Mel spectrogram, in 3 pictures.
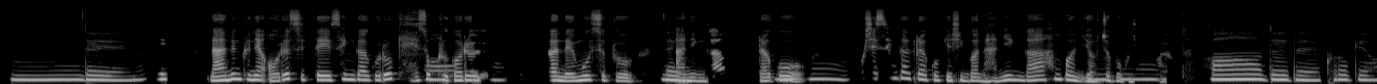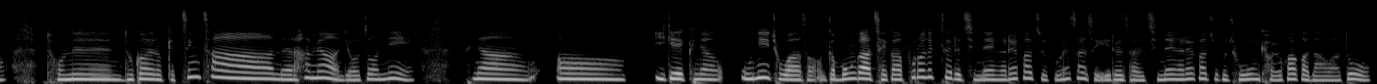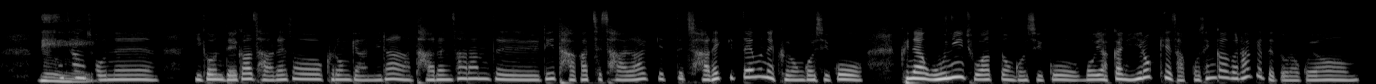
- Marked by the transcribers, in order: teeth sucking; teeth sucking
- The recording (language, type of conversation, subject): Korean, advice, 자기의심을 줄이고 자신감을 키우려면 어떻게 해야 하나요?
